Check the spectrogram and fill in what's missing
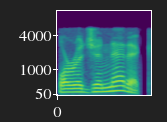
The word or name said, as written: orogenetic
